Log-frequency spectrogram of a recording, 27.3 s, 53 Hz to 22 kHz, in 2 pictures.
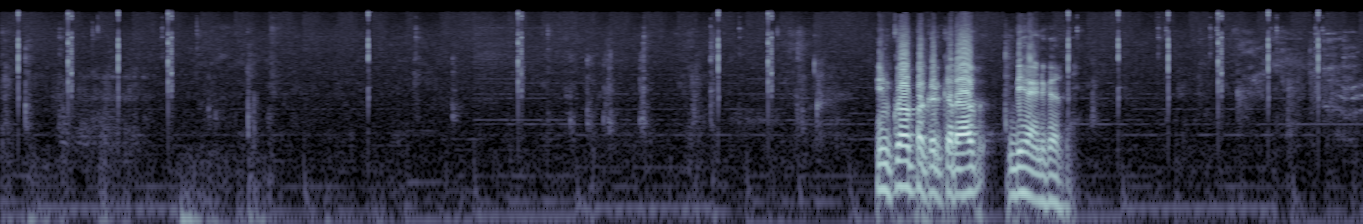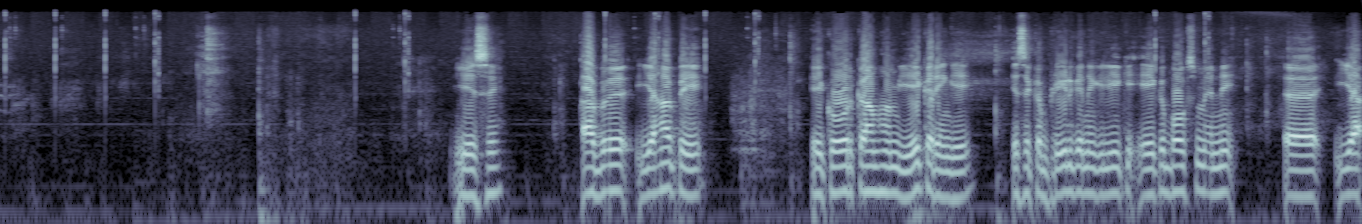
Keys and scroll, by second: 0.0 ctrl+space, 6.8 ctrl+space, 15.9 ctrl+shift+[, 19.2 ctrl+space, 26.0 ctrl+z.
